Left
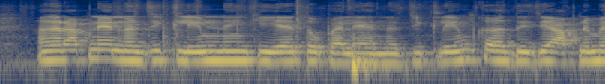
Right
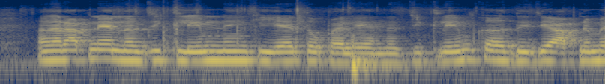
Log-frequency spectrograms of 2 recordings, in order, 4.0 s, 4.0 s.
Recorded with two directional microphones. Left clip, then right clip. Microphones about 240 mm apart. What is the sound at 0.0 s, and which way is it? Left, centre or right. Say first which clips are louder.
Speech: right 1 dB; left.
